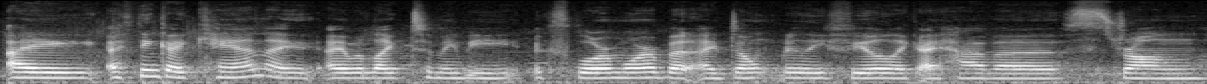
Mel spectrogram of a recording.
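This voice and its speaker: A young woman dancer answering interview questions thoughtfully, with frequent pauses and restarts. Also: medium pitch, little pitch movement, a little hiss or hum. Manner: thoughtful, hesitant with fillers and restarts.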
